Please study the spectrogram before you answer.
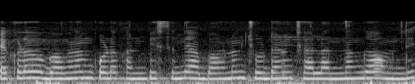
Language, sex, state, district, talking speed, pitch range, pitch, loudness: Telugu, female, Andhra Pradesh, Visakhapatnam, 145 wpm, 265-285 Hz, 275 Hz, -16 LUFS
